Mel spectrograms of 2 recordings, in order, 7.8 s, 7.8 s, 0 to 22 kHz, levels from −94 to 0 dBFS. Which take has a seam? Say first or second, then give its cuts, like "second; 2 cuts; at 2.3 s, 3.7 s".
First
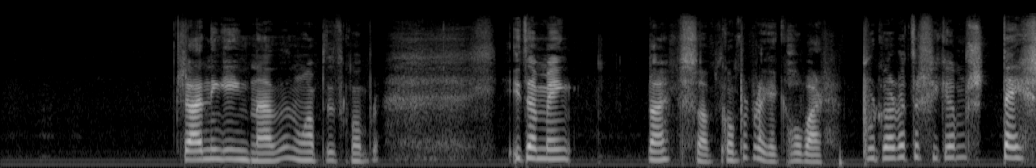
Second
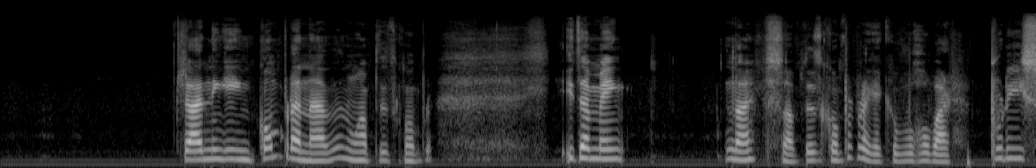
first; 5 cuts; at 1.9 s, 4.9 s, 5.4 s, 5.9 s, 6.6 s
